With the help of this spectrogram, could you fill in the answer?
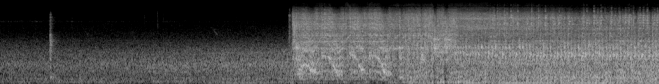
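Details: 1996 Mitsubishi Delica L400, 2.8L 4M40 diesel, first start the day after head gasket replacement, battery charged overnight: quiet moment, then catches abruptly and settles into steady, even diesel clatter; starts and runs normally.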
